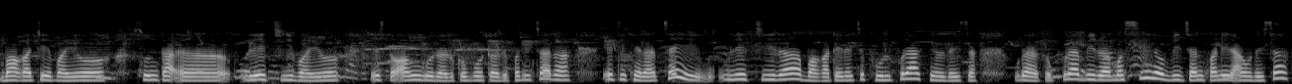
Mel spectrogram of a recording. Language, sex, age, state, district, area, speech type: Nepali, female, 30-45, West Bengal, Jalpaiguri, urban, spontaneous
